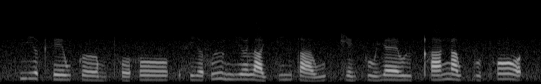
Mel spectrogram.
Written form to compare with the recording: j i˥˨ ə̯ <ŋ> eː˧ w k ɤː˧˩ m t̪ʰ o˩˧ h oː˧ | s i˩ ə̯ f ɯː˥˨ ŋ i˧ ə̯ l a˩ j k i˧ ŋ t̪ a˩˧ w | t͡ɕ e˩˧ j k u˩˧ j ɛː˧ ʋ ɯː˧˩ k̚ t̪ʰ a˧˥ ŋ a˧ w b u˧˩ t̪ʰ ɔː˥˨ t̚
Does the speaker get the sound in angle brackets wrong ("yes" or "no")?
yes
